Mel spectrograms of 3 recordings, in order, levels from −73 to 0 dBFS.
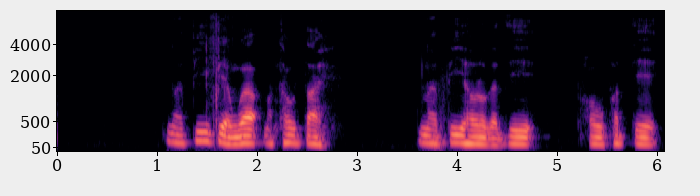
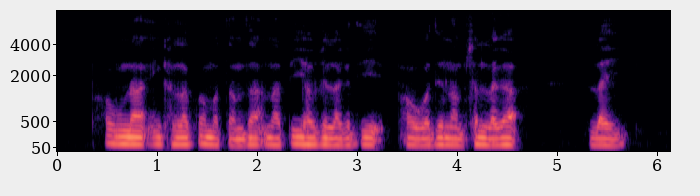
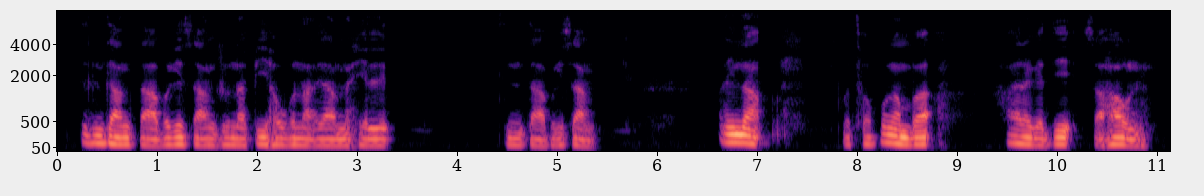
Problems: background sounds at intervals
